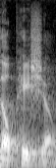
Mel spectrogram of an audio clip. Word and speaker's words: El Patio: west down Excelsior Boulevard, but the last is El Patio, and I am pronouncing that correctly.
